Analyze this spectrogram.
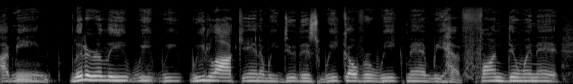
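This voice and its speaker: A man with an American accent, fairly high in pitch, animated in tone, at a moderate pace with hardly any pauses, on a very clean recording with a silent background. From New York. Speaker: podcast host and roofing company owner. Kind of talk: casual interview chat.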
